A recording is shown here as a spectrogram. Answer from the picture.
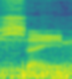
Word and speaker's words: Seine: oh yes a lovely Bridge across the sane which is I think how it's pronounced I've been warned multiple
